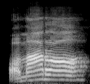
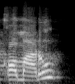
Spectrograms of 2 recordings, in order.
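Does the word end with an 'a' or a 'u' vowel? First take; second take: a; u. First: The word ends with an 'a' vowel. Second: The word ends with a 'u' vowel. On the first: The moon is simply there alongside us. The speaker calls it right. "Makanya dibaca apa? Komaro. Karena wawnya waw apa? Waw ma'iyah" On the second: The moon is also walking along. The speaker calls it wrong. "Ini kalau kita baca komaru, berarti bulannya ikut apa? Ikut jalan, nggak mungkin"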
